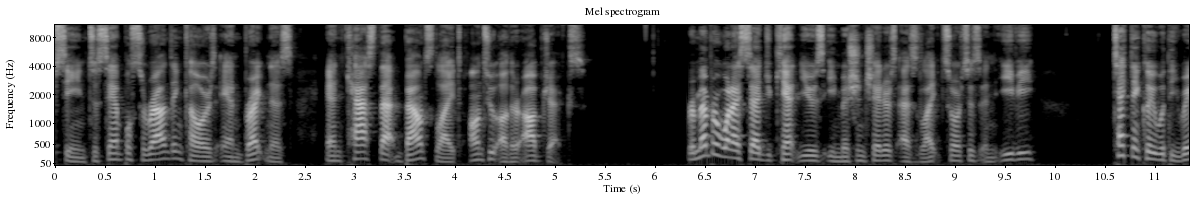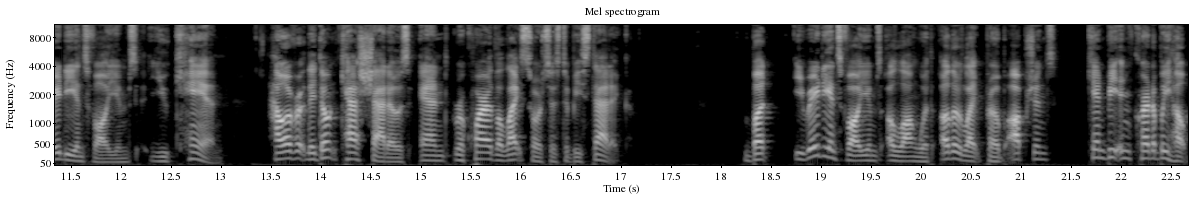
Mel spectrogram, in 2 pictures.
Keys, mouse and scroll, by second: 0.2 s, 0.7-1.2 scroll up 3, 0.8 middle click, 1.4 click, 1.8 click, 2.4 middle click, 2.6 scroll up 1, 2.9 click, 3.1 g, 4.1 middle click, 5.3 middle click, 5.6 shift+middle click, 5.9 scroll down 1, 6.6 shift+a, 7.6 g, 8.0 ctrl+2, 8.2 middle click, 8.3 right click, 8.5 middle click, 8.7 g, 9.0 middle click, 9.3 g, 9.8 click, 10.3 click, 11.2 click, 11.8 click, 13.1 click, 14.2 click, 14.8 click, 15.3 middle click, 16.1 middle click, 16.9 shift+middle click, 17.4 click, 17.6 middle click.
